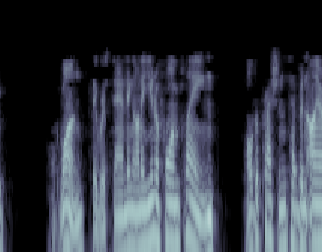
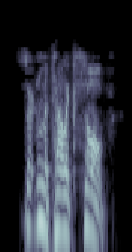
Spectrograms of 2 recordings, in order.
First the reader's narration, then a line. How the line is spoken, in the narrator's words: Hamilton screamed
